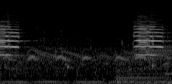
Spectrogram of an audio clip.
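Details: On a spring day in American woods, an American crow gives two harsh, nasal caws about a second apart over quiet woodland, as birds fall silent and hide from a Cooper's hawk nearby.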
